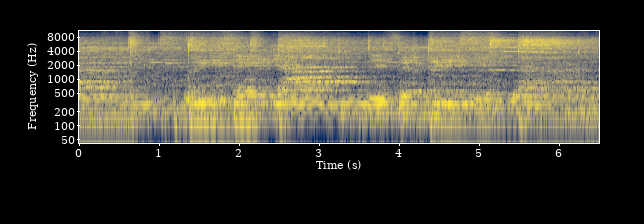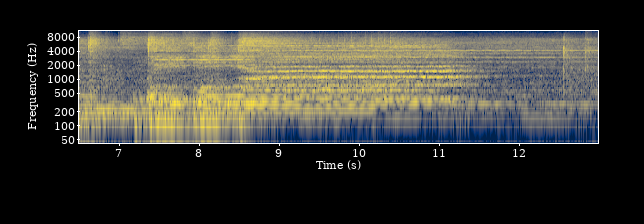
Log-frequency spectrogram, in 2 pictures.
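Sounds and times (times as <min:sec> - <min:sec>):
vocal ensemble singing in chorus: 0:00.0 - 0:12.5
backing music: 0:00.0 - 0:12.9.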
